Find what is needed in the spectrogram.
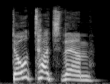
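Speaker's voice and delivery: loud roar. A narrator's reading. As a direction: roar it in fury. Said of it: "he roared".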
